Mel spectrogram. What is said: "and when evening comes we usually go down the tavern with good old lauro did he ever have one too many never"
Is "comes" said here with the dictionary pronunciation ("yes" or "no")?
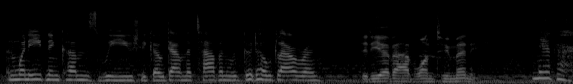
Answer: yes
